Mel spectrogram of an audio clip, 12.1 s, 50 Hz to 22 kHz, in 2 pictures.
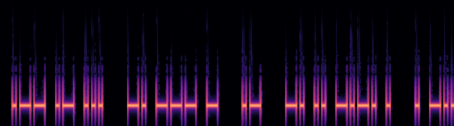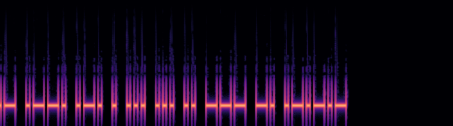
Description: Morse code, heard as a keyed tone, about 25 wpm, 700 Hz. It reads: WAS NOT A NICE EXPRESSION.
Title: Sentences from Top 1200 Words 25wpm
